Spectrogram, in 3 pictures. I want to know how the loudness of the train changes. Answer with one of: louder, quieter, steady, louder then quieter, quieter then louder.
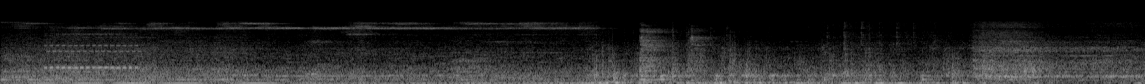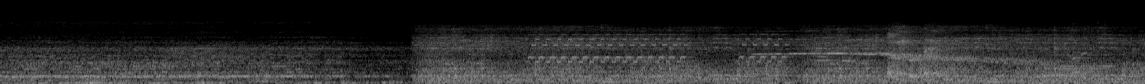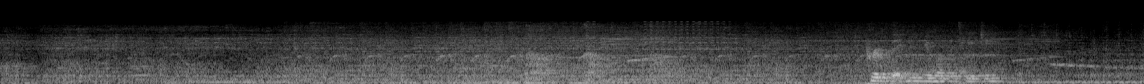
steady.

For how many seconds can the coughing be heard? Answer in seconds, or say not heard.
3 s.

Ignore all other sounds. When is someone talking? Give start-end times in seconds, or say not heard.
31.4-32.9.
